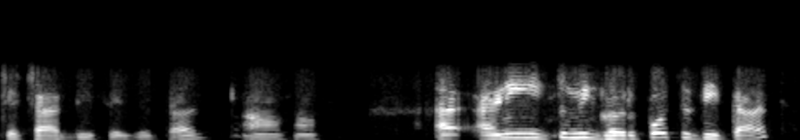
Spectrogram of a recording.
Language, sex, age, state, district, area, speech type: Goan Konkani, female, 60+, Goa, Bardez, urban, conversation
